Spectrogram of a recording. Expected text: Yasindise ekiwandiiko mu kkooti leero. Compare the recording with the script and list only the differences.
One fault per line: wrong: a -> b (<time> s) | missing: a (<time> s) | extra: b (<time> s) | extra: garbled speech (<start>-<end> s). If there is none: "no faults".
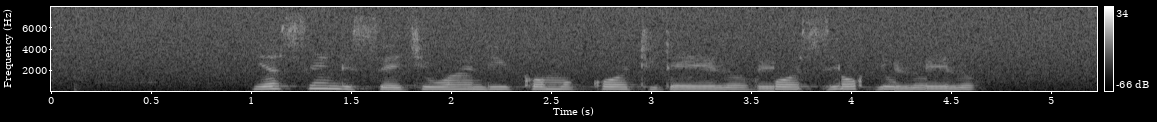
extra: garbled speech (3.5-4.6 s)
